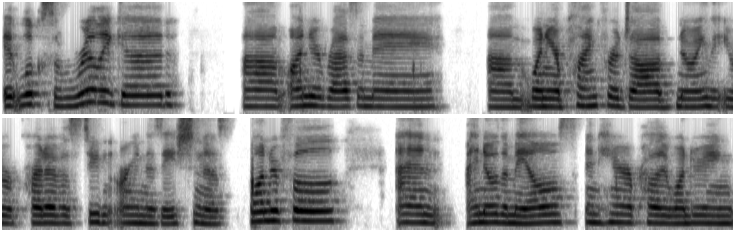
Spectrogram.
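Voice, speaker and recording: Fairly high in pitch, a woman talks with an American accent. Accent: slight Pittsburgh accent, fading. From Pittsburgh, Pennsylvania. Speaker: college instructor. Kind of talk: lecture. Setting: video call.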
